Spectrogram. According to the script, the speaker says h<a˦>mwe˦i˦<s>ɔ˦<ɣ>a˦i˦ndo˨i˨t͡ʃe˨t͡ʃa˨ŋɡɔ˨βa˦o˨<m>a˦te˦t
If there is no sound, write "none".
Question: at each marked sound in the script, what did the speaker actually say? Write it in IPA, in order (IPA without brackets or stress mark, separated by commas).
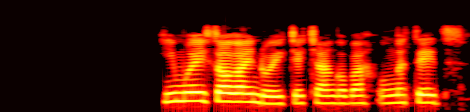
i˦, s, ɣ, ŋ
